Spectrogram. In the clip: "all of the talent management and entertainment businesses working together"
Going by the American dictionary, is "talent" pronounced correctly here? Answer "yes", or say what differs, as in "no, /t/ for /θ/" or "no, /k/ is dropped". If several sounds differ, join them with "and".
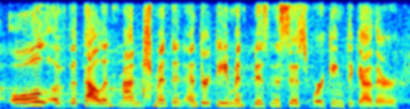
yes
